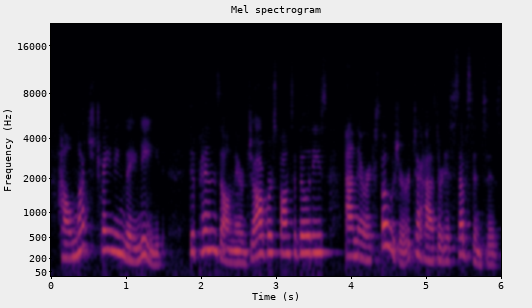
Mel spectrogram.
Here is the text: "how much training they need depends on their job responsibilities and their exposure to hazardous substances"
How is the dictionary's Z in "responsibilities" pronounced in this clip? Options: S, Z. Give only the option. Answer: Z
